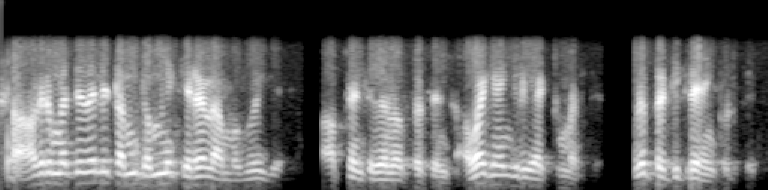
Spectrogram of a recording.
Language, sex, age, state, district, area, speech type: Kannada, male, 60+, Karnataka, Gulbarga, urban, conversation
